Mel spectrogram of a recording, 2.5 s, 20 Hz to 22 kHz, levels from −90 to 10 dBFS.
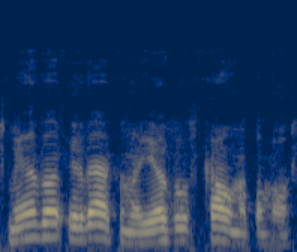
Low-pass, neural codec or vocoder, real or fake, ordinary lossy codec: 10.8 kHz; codec, 44.1 kHz, 3.4 kbps, Pupu-Codec; fake; AAC, 64 kbps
